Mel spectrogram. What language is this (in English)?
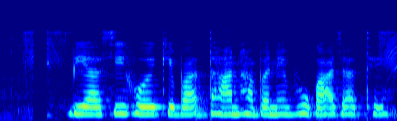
Chhattisgarhi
